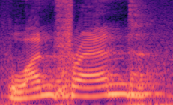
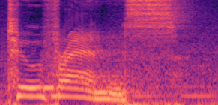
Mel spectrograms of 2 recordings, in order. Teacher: for singular you must hear the d for plural it's not necessary to hear the d sound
